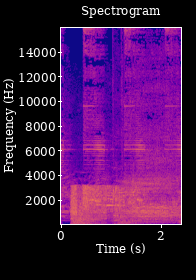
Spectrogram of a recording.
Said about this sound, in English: Mayday, mayday. Sell, sell now. Sell, sell, sell, sell, sell. Oh no, it looks like it's crashing.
